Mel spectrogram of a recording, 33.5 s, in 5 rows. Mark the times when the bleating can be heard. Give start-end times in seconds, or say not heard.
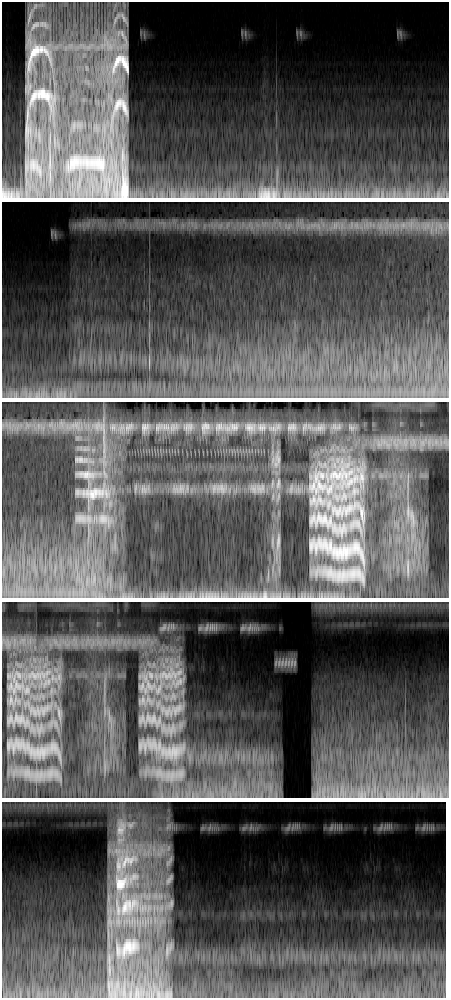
17.2-22.9.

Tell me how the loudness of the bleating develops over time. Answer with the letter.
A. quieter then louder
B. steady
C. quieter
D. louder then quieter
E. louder
C.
